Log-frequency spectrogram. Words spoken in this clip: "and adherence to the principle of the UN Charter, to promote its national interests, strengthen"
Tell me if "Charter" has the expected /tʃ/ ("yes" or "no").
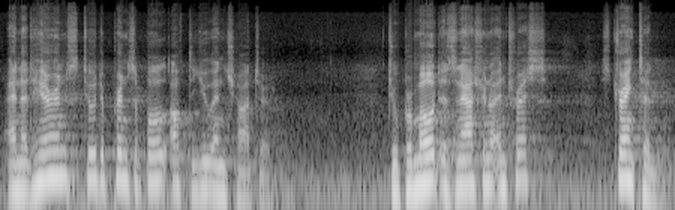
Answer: yes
